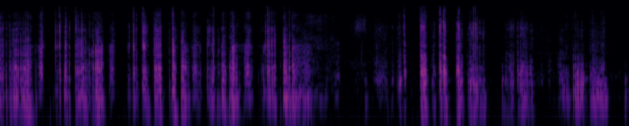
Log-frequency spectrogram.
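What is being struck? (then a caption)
Fabric-covered hard-shell carrying case. Fingertips and nails scratch the face and edge of a black zippered Switch carrying case with a fabric-covered hard shell. The result is a rapid series of short, rasping scratches with a low, full body and little high end, broken by brief quieter gaps.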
